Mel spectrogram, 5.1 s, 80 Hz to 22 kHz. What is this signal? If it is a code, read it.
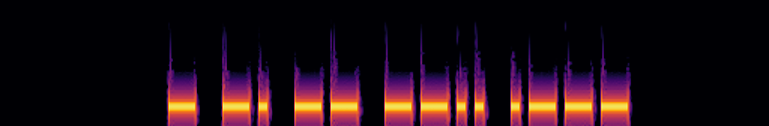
Morse code, heard as a keyed tone, about 20 wpm, 700 Hz. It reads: TNMZJ
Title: Code Groups - 5 Letters - 20wpm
